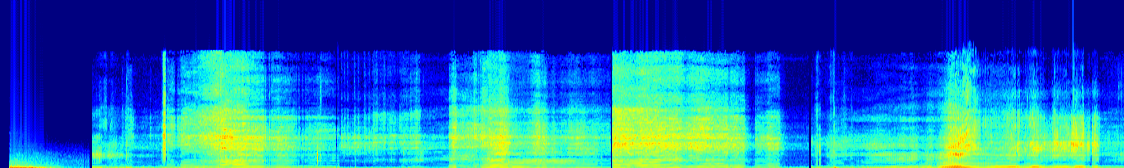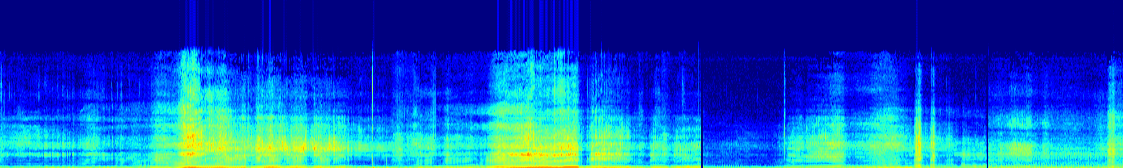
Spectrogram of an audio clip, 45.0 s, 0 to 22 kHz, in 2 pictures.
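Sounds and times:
motocross bike engines revving: 1.8 - 44.9.

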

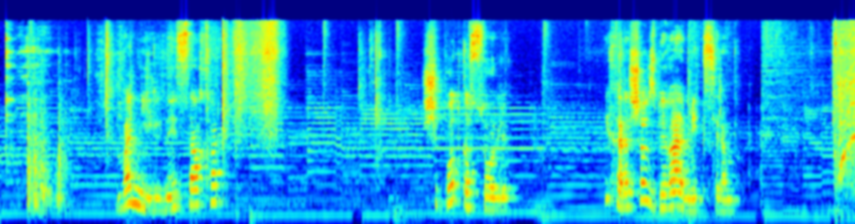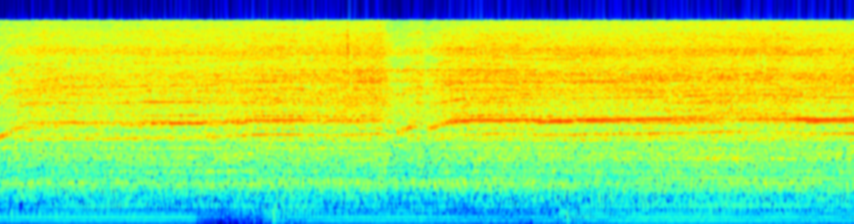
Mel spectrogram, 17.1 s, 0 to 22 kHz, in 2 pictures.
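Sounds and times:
electric hand mixer whining: 8.3 - 17.0.

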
